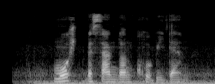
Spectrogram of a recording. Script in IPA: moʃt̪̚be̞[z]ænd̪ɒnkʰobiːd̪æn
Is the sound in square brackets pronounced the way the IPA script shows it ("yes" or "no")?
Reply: no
